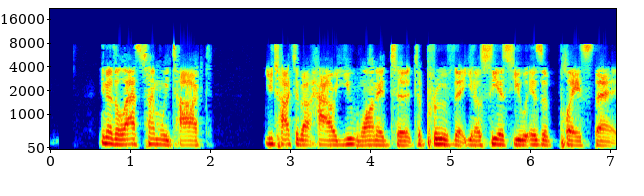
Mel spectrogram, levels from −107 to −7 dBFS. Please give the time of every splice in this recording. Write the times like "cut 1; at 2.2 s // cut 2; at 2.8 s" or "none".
cut 1; at 3.8 s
